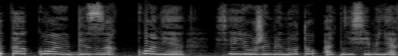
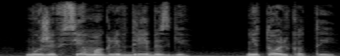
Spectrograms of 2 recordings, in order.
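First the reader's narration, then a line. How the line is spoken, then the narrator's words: Quiet. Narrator (Russian): тихо сказал Владик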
